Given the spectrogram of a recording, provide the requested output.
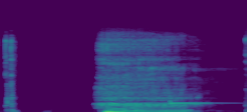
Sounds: Sigh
